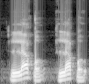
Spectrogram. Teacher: কফ হরফ কলকলার হরফ উপরের দিকে ধাবিত করে ধাক্কা দিয়ে উচ্চারণ করব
